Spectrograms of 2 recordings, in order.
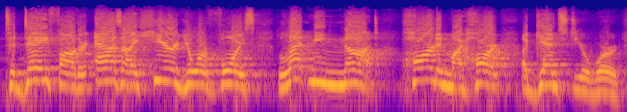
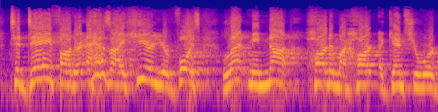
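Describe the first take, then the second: First: Slow prayer. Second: Prayer at normal pace. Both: Shown as a demonstration. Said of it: "We would do well to say that to ourselves every single morning".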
